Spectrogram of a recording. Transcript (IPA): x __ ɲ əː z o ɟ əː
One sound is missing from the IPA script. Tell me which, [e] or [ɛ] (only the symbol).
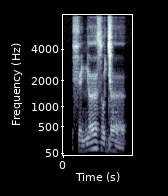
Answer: e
